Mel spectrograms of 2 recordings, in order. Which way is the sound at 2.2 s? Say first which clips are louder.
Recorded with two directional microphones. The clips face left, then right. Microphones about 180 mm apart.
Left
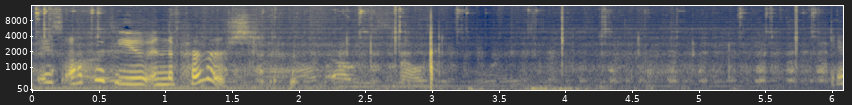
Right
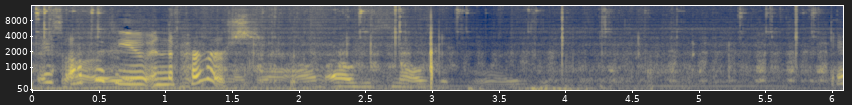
Right 9 dB; 50° right (ahead or behind).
